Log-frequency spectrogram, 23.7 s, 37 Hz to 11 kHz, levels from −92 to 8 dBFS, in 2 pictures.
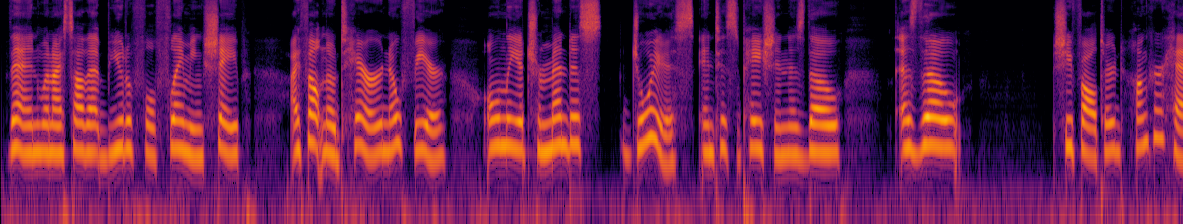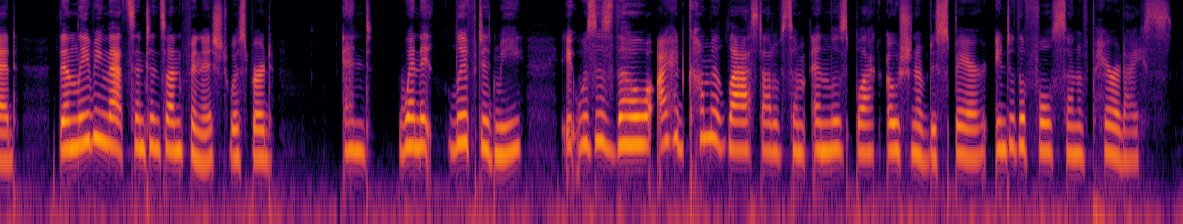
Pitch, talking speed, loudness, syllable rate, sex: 240 Hz, 140 wpm, -21 LUFS, 4.9 syllables/s, female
